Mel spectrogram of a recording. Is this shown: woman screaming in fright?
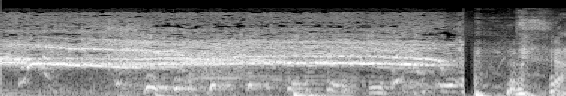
yes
